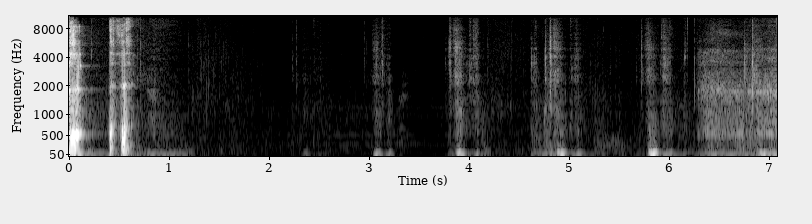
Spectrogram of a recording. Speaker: I drive a school bus. I've been coughing. So that's the whole thing. It's like, I know I sound like crap, and that's also partially why I haven't recorded.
